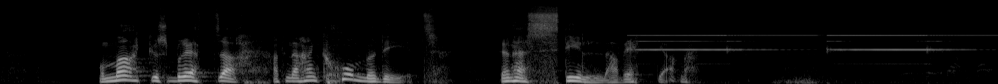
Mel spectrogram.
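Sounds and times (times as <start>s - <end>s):
speech: 1.0s - 4.4s, 5.0s - 7.0s
high-pitched fire alarm ringing: 6.2s - 9.9s.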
